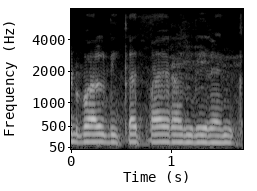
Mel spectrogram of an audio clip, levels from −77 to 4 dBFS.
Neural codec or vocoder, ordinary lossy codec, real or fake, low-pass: codec, 16 kHz, 16 kbps, FreqCodec, smaller model; Opus, 64 kbps; fake; 7.2 kHz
